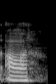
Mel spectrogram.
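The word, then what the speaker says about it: hour: left her office N आर क्योंकि H silent है आर से आर से शुरू होता है इसलिए द एंट इज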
